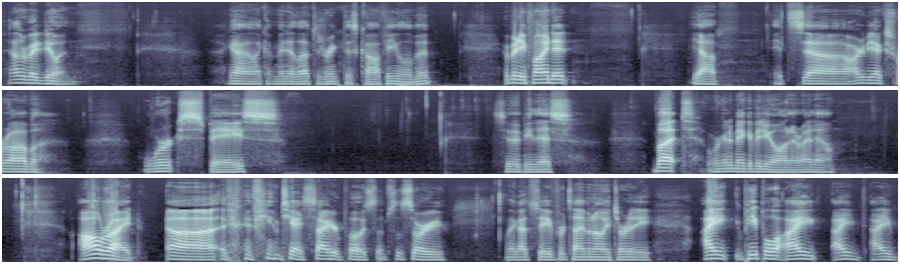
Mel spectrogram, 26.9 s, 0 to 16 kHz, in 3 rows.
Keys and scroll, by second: 9.2 ctrl+c, 9.8 ctrl+[, 9.9-11.6 typing, 12.7-13.8 typing, 14.9-16.8 typing, 18.2 ctrl+c, 18.8 typing.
